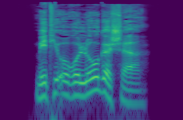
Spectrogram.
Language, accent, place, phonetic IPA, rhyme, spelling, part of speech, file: German, Germany, Berlin, [meteoʁoˈloːɡɪʃɐ], -oːɡɪʃɐ, meteorologischer, adjective, De-meteorologischer.ogg
- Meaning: inflection of meteorologisch: 1. strong/mixed nominative masculine singular 2. strong genitive/dative feminine singular 3. strong genitive plural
